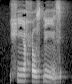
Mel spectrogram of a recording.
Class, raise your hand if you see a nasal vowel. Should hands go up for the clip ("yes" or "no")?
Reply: yes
